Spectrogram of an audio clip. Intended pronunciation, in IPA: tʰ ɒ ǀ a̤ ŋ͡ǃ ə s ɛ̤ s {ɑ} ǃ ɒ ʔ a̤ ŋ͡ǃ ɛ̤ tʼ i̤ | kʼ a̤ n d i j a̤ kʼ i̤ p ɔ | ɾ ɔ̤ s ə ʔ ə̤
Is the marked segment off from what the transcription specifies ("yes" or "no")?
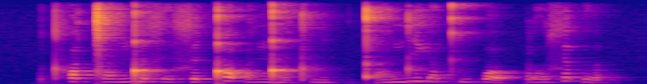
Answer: yes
